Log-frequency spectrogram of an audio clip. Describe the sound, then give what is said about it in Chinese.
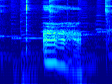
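A voice imitates a baby crocodile's wet, sloppy kiss for its father: a short lip smack, then a loud, drawn-out smooching "mwah" that slides downward in pitch, followed by another faint smack. “鳄鱼宝宝可是会给他爸爸一个爽爽的潮潮的吻哦，像这样。”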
